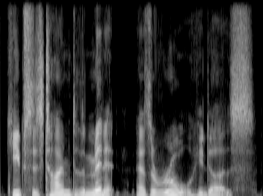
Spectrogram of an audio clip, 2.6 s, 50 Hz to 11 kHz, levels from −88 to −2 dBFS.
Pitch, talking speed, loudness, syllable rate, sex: 150 Hz, 250 wpm, -20 LUFS, 5.9 syllables/s, male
